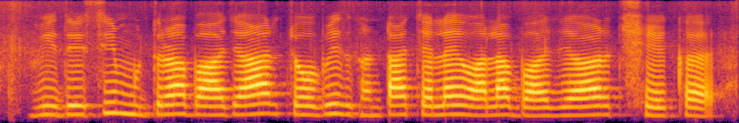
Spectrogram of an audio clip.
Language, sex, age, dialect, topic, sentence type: Maithili, female, 31-35, Angika, banking, statement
